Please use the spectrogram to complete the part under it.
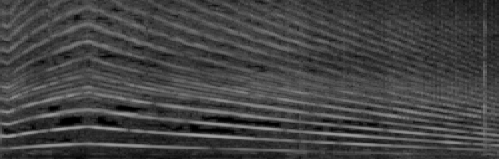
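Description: A wailing electronic siren on a car at a concours d'elegance sweeps up and then slowly glides down in pitch, loud and close, with faint background murmur beneath it.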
